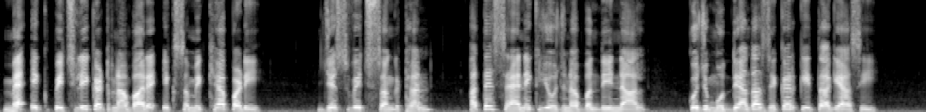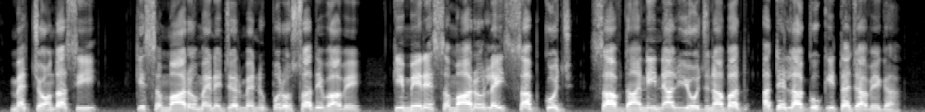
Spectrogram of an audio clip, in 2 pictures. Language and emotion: Punjabi, fearful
